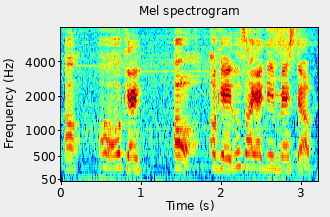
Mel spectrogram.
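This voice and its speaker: A woman's voice: fairly high pitch, brisk, gravelly, background noise. A woman reacting casually and live as she plays a video game, often repeating short phrases, with game music behind her.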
